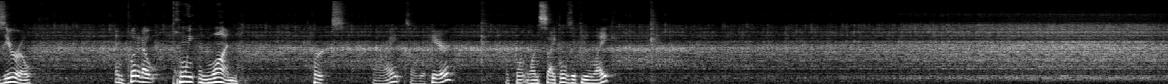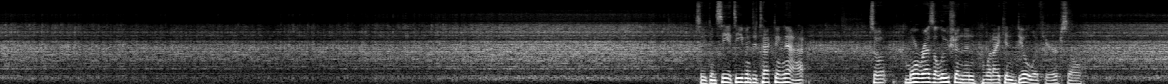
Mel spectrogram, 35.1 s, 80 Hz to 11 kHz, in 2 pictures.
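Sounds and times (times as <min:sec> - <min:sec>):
static hiss from speaker: 0:00.0 - 0:35.0.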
